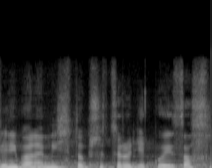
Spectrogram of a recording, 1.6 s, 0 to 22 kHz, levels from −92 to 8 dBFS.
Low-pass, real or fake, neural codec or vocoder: 14.4 kHz; fake; autoencoder, 48 kHz, 128 numbers a frame, DAC-VAE, trained on Japanese speech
